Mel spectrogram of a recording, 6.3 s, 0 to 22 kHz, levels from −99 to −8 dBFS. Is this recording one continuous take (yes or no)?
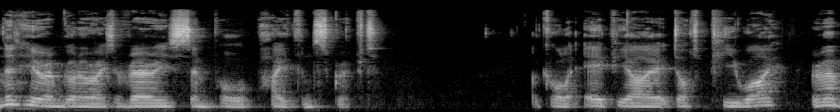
yes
